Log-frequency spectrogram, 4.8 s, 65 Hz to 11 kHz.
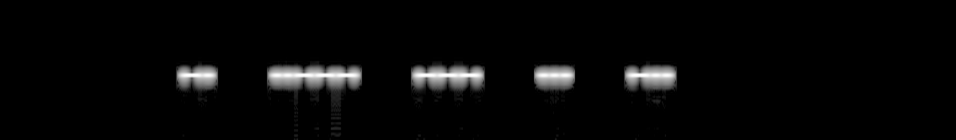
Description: Morse code, heard as a keyed tone, about 42 wpm, spaced as for 21 wpm, 700 Hz. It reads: N2OSD
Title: USA Call Signs - 5 Characters - 4x Character Spacing - 45wpm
